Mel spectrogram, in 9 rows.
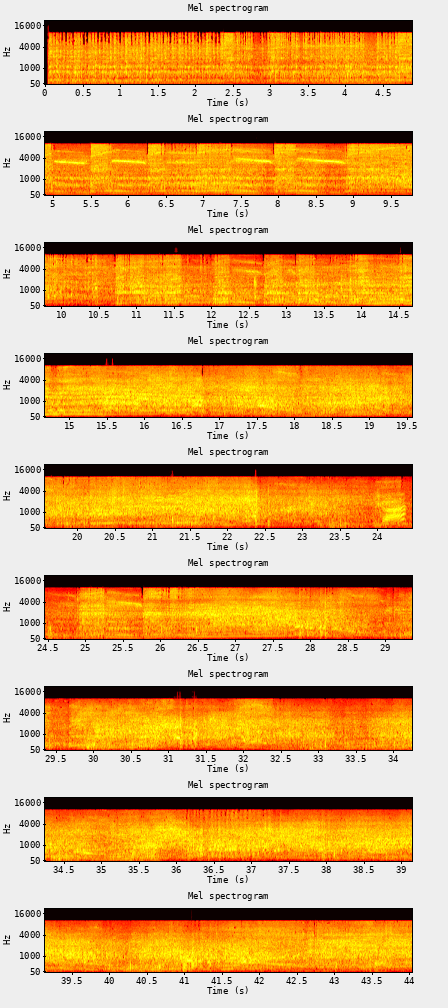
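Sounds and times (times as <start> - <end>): car engine revving: 0.0 - 44.0
turbo whistle: 4.8 - 9.2.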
